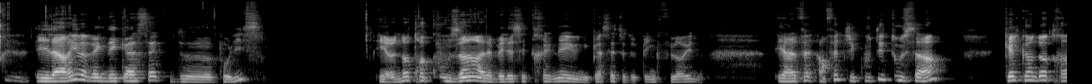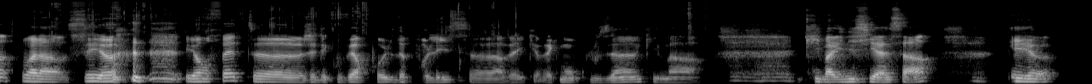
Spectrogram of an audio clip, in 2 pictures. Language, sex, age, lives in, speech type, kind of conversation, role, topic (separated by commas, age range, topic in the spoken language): French, male, 55-59, Spain, conversation, podcast, guest, Comment ton entourage a-t-il fait évoluer tes goûts musicaux ?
